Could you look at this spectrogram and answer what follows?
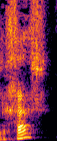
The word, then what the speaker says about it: hash: Que para ello hace una operación matemática que devuelve un código, un número alfanumérico, que es el hash, ¿no? El HASH, perfecto, lo he dicho bien, hash.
